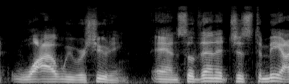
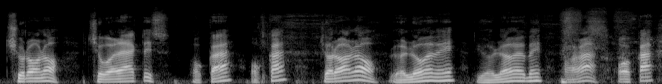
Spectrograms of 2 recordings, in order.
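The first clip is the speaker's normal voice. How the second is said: put-on Scarface Cuban accent, swaggering; Al Pacino Cuban accent; 2 semitones higher than usual. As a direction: tough Tony Montana Cuban accent. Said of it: "Al Pacino did with the Cuban accent".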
